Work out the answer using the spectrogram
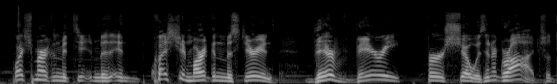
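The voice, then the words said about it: Michigan accent. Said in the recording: “That's where this weird accent comes from. It's not like a weird Canadian accent or a weird Ohio accent, no. Or even a weird upstate New York accent.”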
